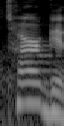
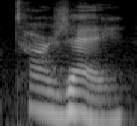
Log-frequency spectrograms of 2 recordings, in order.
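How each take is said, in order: First: It is said with a plain English accent. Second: It is said with a put-on French accent.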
